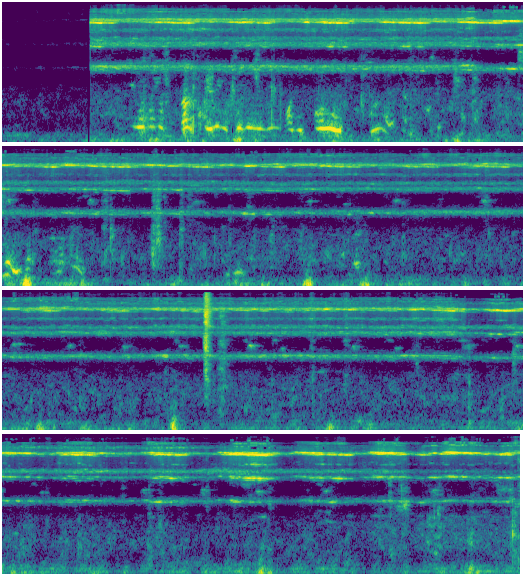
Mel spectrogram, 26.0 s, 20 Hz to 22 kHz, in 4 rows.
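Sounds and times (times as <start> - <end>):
crickets chirping: 0.0 - 26.0
sharp click: 15.6 - 15.9.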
